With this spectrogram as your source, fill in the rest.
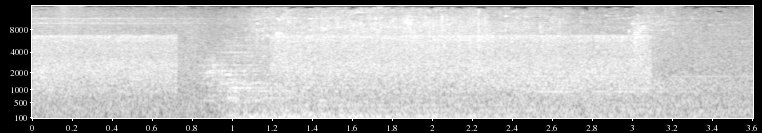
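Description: A deep, ringing chime swells up.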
